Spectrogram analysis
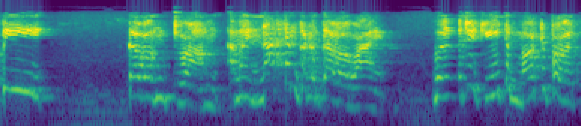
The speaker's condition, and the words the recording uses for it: Deafness. And I don't think podcasting will work for me because of my accent.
